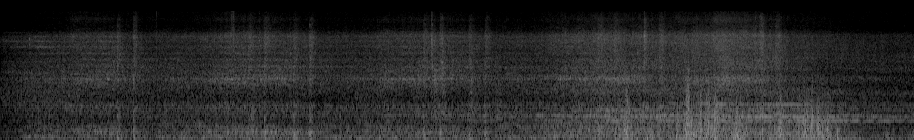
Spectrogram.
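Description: A train running past, wheels clacking over the rail joints, growing louder to a peak about three-quarters of the way through. A steady whine joins in about midway.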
